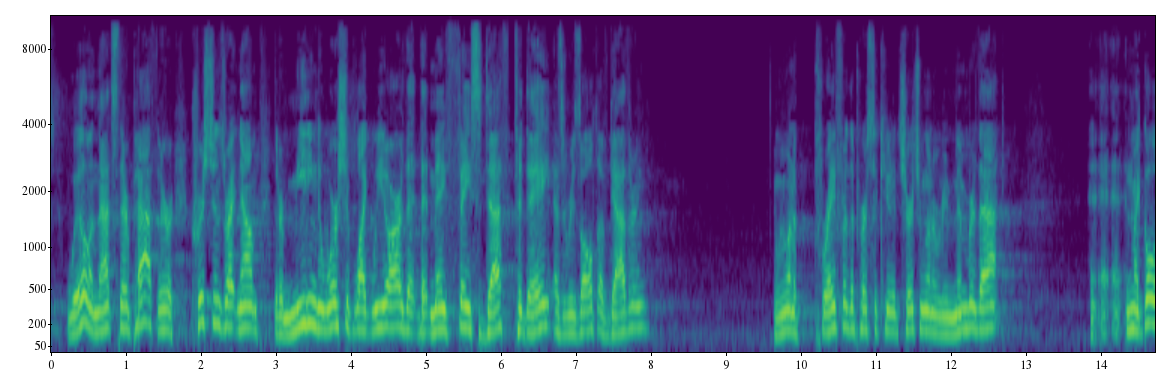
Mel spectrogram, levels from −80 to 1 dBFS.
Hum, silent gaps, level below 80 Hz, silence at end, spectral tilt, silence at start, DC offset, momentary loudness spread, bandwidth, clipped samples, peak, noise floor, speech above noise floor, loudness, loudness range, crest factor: none; none; -60 dBFS; 0 s; -6.5 dB/octave; 0 s; under 0.1%; 8 LU; 10.5 kHz; under 0.1%; -6 dBFS; -60 dBFS; 40 dB; -21 LUFS; 6 LU; 14 dB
